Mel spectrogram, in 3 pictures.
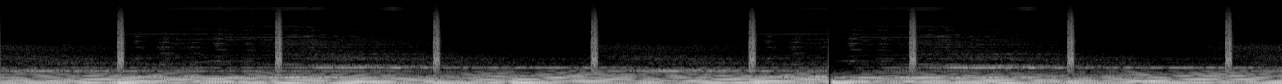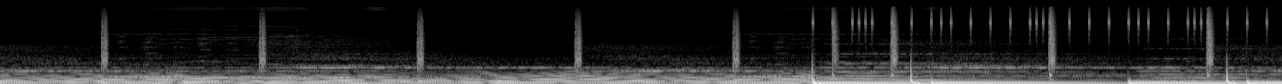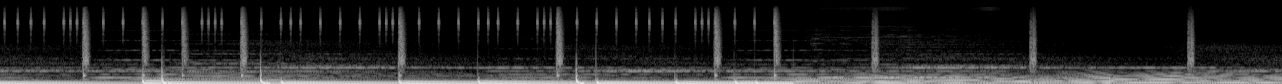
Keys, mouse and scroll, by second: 3.2-22.5 shift+drag, 11.0 shift+Left, 22.5-22.9 scroll down 1, 22.9-32.3 shift+middle drag, 32.3 click, 35.1-38.4 drag.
